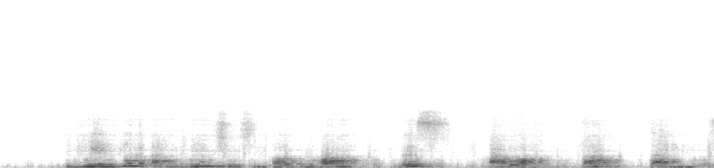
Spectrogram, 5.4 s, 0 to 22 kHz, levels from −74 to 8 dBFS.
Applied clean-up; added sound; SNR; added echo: neural separator model SepFormer DNS4.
